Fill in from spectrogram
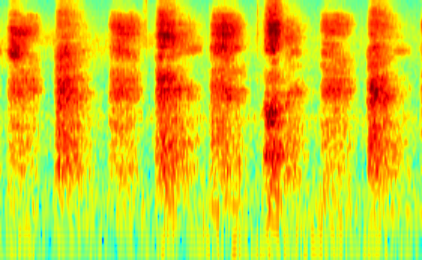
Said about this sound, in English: My breathing is getting a lot harder to catch.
